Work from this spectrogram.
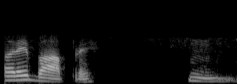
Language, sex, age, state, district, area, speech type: Marathi, female, 60+, Maharashtra, Mumbai Suburban, urban, conversation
